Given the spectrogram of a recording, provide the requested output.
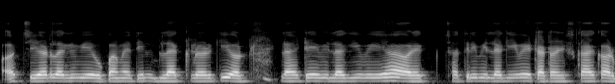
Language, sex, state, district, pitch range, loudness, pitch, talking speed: Hindi, male, Bihar, Supaul, 145-155 Hz, -15 LUFS, 150 Hz, 265 wpm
